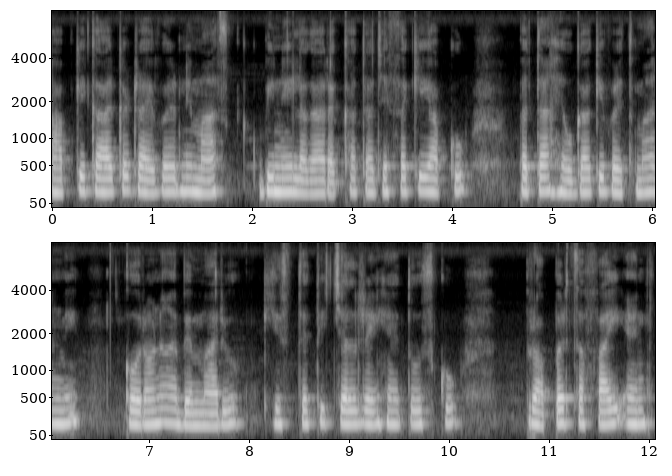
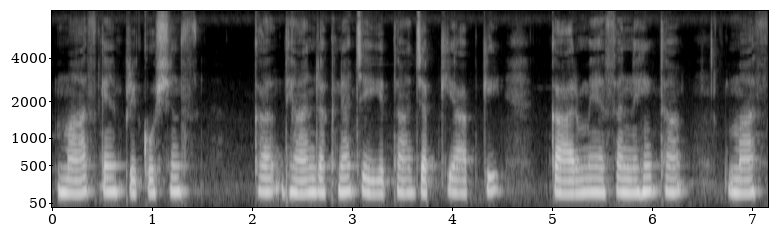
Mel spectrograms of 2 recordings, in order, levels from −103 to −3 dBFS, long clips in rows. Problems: low volume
